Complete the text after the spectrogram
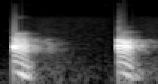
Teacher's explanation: Notwithstanding the structure of this phonetic symbol, it is a monophthong, a single vowel sound. It is not a combination of two sounds. So what we have there is a, a, as simple as that.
